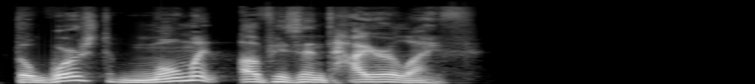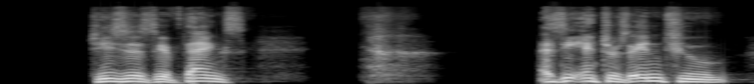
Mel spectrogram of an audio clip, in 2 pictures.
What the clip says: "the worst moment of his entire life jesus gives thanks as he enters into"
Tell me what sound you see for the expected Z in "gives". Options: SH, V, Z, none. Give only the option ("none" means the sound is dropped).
none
